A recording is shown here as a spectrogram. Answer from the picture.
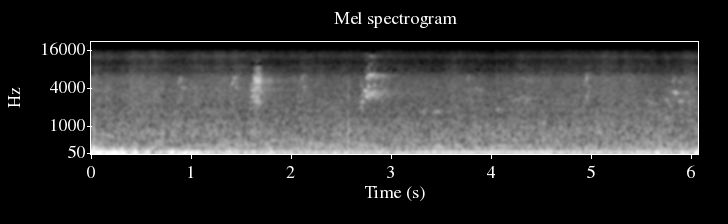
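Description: Birds chirping in a few short, high calls, the clearest about a second and a half and nearly three seconds in, over a steady low rumble.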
